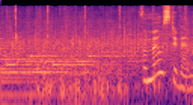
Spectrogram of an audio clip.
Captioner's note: fireworks popping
